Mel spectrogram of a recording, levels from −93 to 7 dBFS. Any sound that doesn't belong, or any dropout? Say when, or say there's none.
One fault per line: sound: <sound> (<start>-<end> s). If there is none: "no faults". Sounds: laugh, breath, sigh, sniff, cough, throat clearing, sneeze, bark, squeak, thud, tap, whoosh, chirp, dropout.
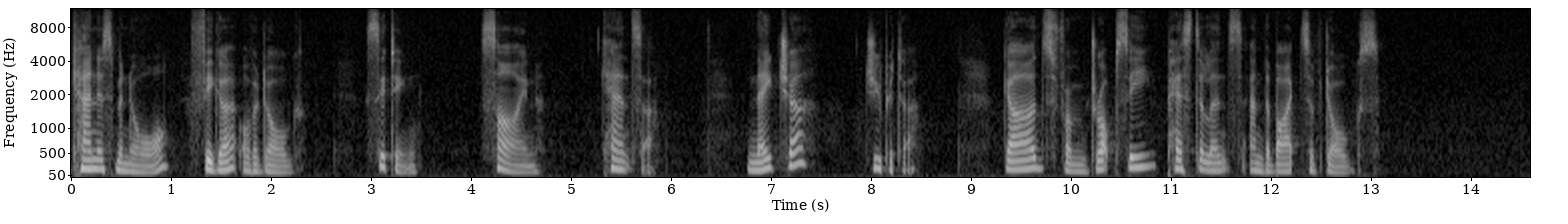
no faults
